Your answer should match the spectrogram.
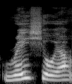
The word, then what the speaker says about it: ratio: 발음 잘하세요. ratio야, ratio. TO 아니야, ratio.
